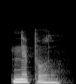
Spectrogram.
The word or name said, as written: nipple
